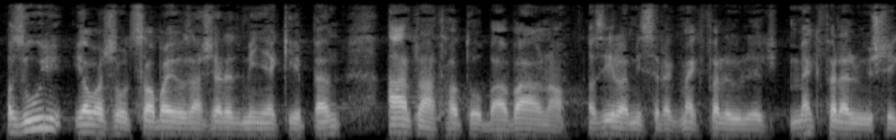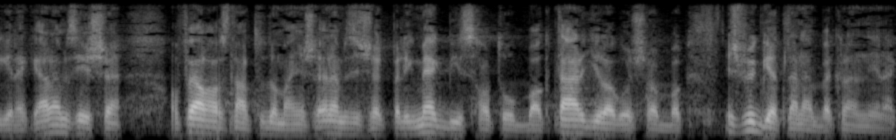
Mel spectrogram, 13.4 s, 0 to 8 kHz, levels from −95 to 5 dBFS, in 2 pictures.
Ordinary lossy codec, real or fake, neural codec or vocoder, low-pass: none; real; none; 7.2 kHz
